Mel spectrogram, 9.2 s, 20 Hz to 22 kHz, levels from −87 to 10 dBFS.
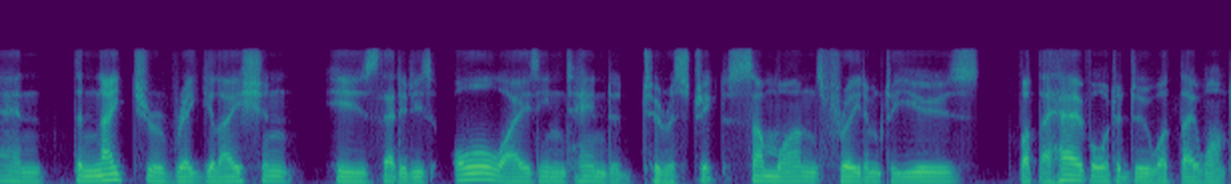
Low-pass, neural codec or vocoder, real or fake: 7.2 kHz; codec, 16 kHz, about 1 kbps, DyCAST, with the encoder's durations; fake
